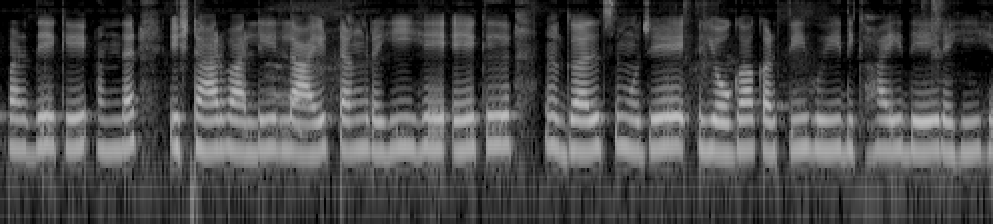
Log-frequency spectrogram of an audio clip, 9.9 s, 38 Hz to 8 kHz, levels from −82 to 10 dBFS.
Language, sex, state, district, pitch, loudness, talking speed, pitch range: Hindi, female, Chhattisgarh, Jashpur, 230 Hz, -22 LUFS, 115 wpm, 225-240 Hz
